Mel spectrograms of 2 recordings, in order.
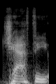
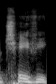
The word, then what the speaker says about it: Chaffee: media the proceedings in chaffee or chaffey county depending on how you pronounce it that's right so thank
